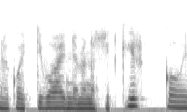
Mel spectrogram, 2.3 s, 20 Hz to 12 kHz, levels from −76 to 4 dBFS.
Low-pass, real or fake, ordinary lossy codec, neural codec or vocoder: 10.8 kHz; real; Opus, 24 kbps; none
